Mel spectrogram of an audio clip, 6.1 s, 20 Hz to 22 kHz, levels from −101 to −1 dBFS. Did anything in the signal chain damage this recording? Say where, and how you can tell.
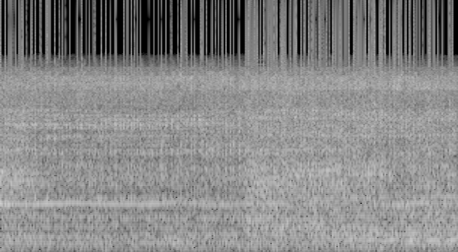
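Yes. Integer overflow damaged this audio in the sample-format conversion stage, throughout the clip. Loud peaks produce violent cracks, far harsher than clipping. The signal was driven about 7 dB too hot. A small fraction of samples, roughly half a percent, wrapped to the opposite extreme instead of being limited.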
